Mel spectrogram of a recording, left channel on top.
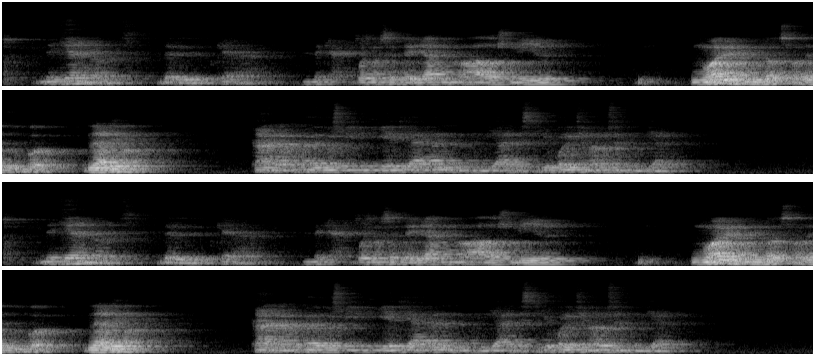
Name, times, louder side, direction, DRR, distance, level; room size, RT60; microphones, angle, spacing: voice 1, 0.3-1.3 1.5-2.6 3.1-3.7 10.6-14.8, right 1 dB, 15° right, -9 dB, 0.7 m, -28 dB
voice 2, 3.6-5.5 6.9-8.6 8.9-9.5, equal, 35° left, -5 dB, 0.5 m, -21 dB
3.0 x 2.7 x 3.0 m, 1.2 s
head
